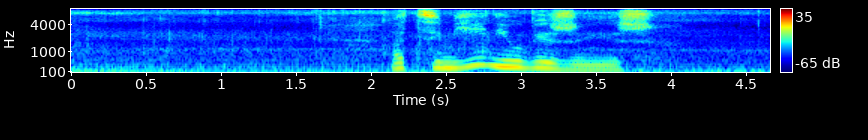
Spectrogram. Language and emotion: Russian, sad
